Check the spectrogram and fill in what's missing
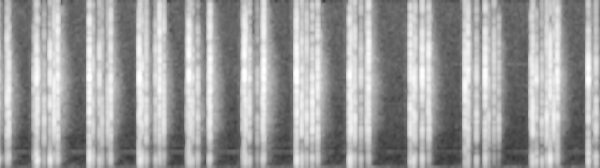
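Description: Long nails tap the edge of a smartphone's plastic case and its glass screen in quick, uneven bursts. Each tap is a sharp, dry, bright click that dies away almost instantly, with short quiet gaps between.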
